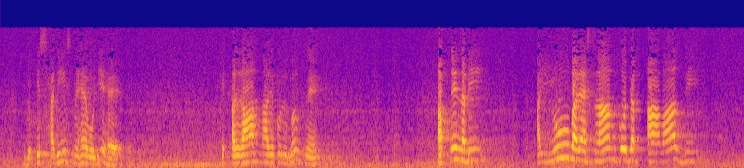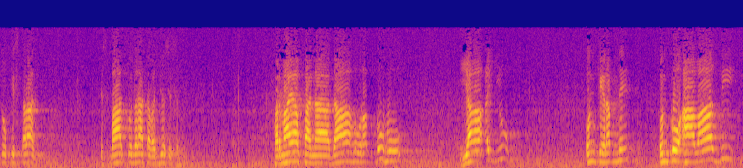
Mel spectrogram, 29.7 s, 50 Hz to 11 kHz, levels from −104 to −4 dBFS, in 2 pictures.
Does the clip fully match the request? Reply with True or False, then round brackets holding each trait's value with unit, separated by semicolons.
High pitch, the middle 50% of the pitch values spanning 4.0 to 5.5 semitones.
False (170 Hz; 4.7 semitones)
